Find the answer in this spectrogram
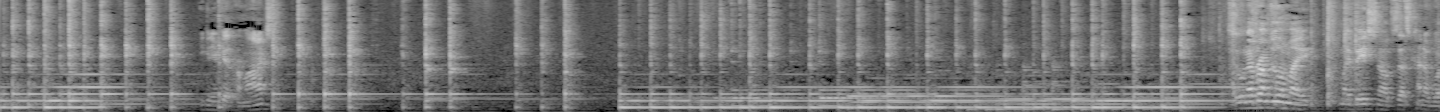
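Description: Handpan played with a low bass note ringing under a quick run of rhythmic taps on the tone fields and rim, the thumb anchored on the rim above the bass. The playing fades to a lull, then a strong bass note is struck about eight seconds in and the rhythm picks up again. A man starts talking near the end.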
